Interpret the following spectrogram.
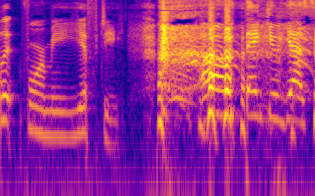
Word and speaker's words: Yiftee: spell it for me yiy oh thank you yes it's yiy y i f te as in uh yippy I got a yiy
